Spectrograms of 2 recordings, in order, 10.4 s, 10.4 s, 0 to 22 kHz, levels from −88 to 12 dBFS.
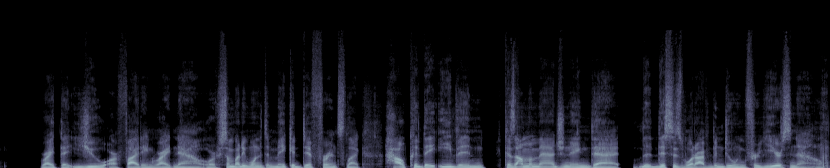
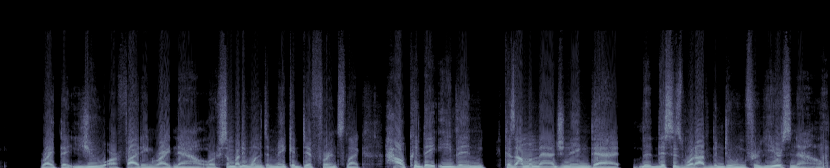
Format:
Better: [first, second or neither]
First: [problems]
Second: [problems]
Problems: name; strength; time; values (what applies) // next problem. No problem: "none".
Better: first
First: none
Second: distortion; slight; 7% of the sound clipped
